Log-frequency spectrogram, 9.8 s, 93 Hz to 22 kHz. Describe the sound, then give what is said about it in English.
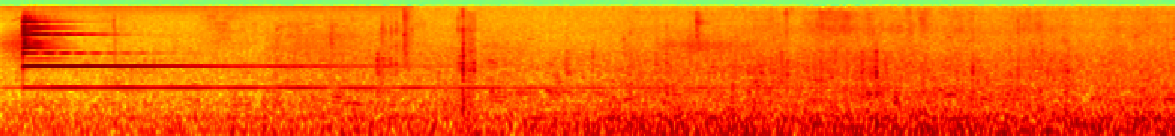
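A single bell strike rings out clearly at the start of a September 11th commemoration ceremony, its tone lingering and slowly fading over several seconds against a steady rush of wind and outdoor noise. “On this September 11th, four, maybe five, of a band in the background up on a stage, if you would, with the shot from the distance in New York, the bell will ring here as well.”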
